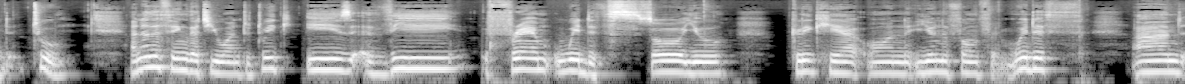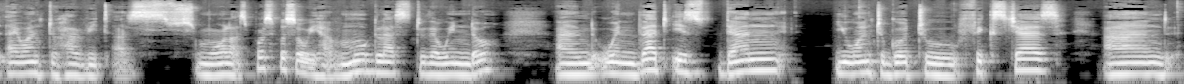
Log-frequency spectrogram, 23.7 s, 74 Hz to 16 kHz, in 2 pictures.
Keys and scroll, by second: 10.3-11.1 typing.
